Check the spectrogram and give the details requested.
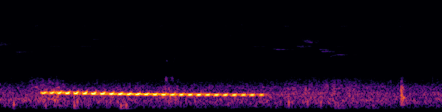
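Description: A White-browed coucal gives a bubbling run of about twenty-five low hoots, quick and even, sliding slightly down in pitch over three seconds, over a soft outdoor hum.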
